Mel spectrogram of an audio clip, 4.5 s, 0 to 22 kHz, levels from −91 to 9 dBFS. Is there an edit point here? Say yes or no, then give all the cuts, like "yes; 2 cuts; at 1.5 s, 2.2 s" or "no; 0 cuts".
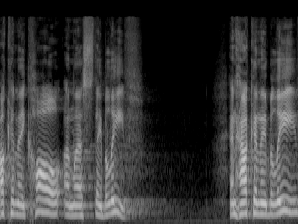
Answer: no; 0 cuts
